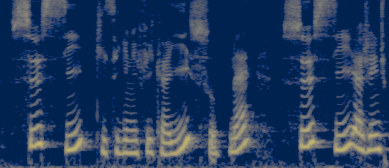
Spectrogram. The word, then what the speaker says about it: ceci: Se tiver na frente do E e do I, a gente vai pronunciar com som de S, como em português. Então, ceci, que significa isso, né? Ceci, a gente pronuncia ceci, né?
